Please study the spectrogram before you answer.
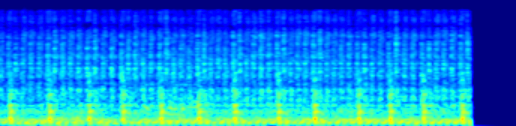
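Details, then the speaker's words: Vespa PX two-stroke scooter before restoration, engine reportedly fully rebuilt: idling with a light, regular top-end rattle ticking about four times a second. "He says he has all the engine rebuilt and everything, but he's got this. Top end rattle, can you hear it?"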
